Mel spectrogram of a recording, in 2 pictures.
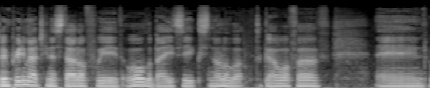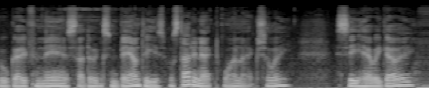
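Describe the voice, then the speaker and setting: Speaking at a moderate pace with an Australian accent, a man uses a medium-pitched voice and fairly even intonation on a very clean recording with a silent background. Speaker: gaming video narrator. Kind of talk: let's play commentary. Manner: casual, hesitant with fillers.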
